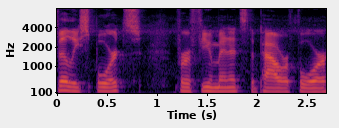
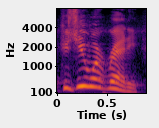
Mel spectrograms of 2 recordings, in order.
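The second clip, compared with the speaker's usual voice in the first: higher, louder sharp retort; coach snapping; 9 semitones higher, 5 dB louder, faster than usual. Retold or imitated. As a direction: snap back at him. Coach snaps back.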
